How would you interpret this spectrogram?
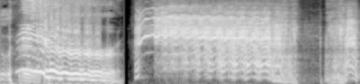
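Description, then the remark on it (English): A horse whinnies loudly, a quavering, descending neigh followed by a breathy, snorting second call, then a brief burst of the same sound at the end. “Like these fucking, nay, what?”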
